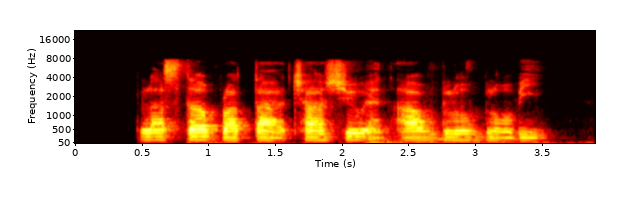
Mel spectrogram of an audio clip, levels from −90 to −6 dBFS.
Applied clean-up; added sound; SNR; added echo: neural mask model DeepFilterNet 3.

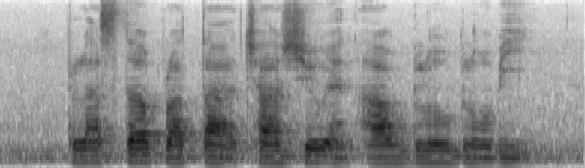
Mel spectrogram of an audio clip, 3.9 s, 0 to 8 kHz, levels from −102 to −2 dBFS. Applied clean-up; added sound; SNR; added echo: none; none; none; none.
